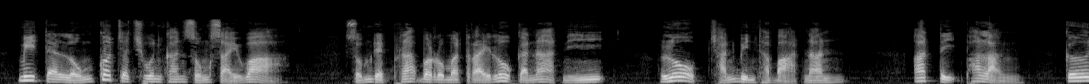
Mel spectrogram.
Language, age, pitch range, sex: Thai, 60-79, 95-150 Hz, male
